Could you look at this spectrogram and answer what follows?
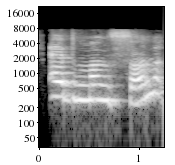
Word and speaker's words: Edmondson: alors pardon c'est alors je vais le prononcer à la française comme ça ça sera plus simple ami a M y Edmondson donc E D m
